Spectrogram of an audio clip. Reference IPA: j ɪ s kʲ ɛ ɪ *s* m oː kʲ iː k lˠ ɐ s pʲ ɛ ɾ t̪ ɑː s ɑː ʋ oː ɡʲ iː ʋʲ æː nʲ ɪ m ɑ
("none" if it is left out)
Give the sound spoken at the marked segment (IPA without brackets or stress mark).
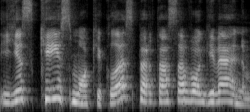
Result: s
